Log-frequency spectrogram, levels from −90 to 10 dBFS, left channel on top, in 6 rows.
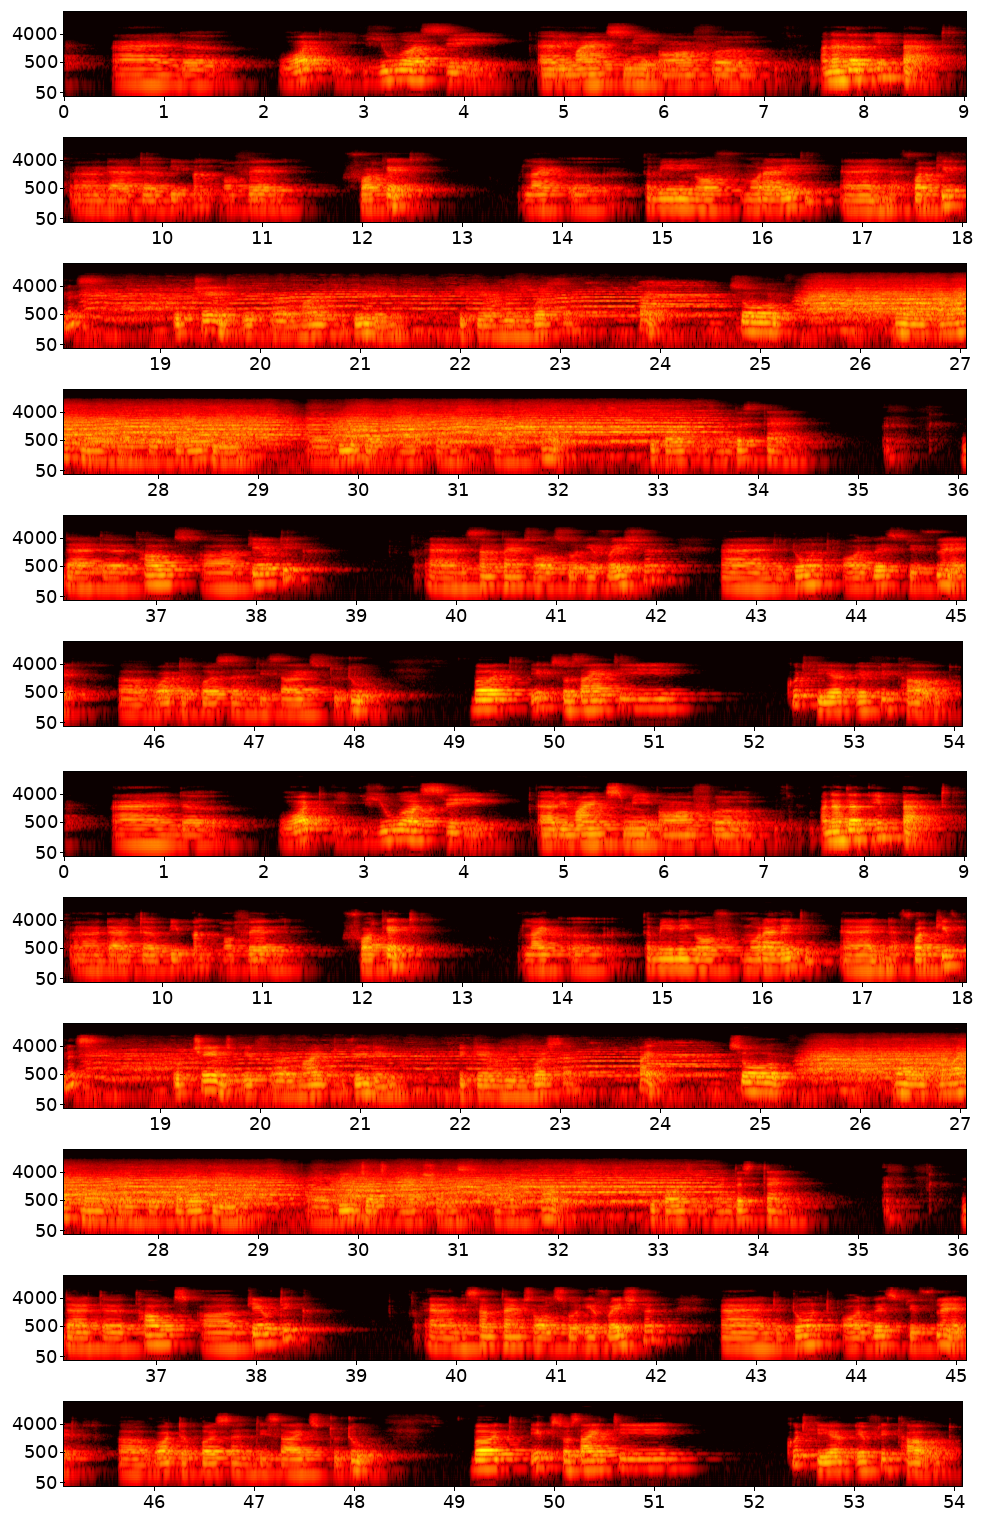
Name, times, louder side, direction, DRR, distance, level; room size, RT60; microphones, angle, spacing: voice 1, 0.5-1.6 2.2-4.3 4.7-6.9 7.6-8.6 9.1-11.3 11.8-12.5 13.6-14.4 14.8-18.4 19.1-21.4 22.0-23.2 23.8-24.0 24.7-25.3 26.3-28.9 29.5-32.4 32.9-34.3 35.2-35.4 36.0-38.5 39.7-42.0 42.6-45.1 45.6-48.2 49.2-49.5 49.8-51.2 52.3-53.9, right 2 dB, 55° right, 1 dB, 3.0 m, -32 dB
sound 1, 18.2-33.7, left 2 dB, 45° left, 7.5 m, -30 dB
18.5 x 17.5 x 4.1 m, 0.86 s
head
